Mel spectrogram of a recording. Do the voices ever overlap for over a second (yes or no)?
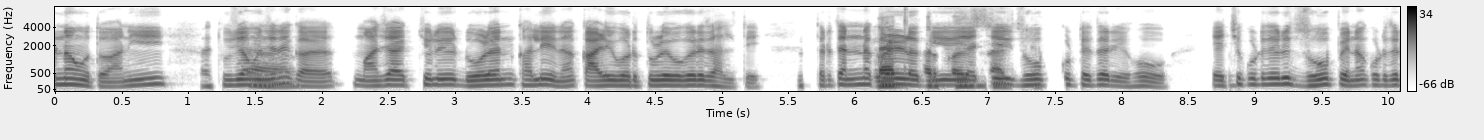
yes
